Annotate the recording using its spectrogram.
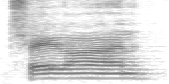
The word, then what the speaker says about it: Trevaughn: And it's Trevaughn for everyone out there. Like, I feel like, yeah, Trevaughn, you, I feel like a lot of people say your name wrong. – Yeah, I get Trevaughn a lot.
